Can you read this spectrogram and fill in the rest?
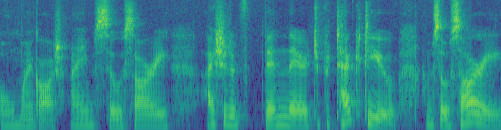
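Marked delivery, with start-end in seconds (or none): none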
